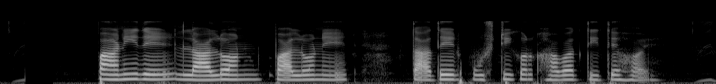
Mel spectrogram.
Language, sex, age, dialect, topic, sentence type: Bengali, female, 36-40, Standard Colloquial, agriculture, statement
